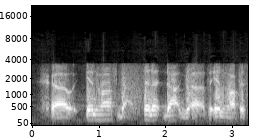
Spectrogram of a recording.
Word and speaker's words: Inhofe: uh we go to your website how uh inhoff dos senate.gov inhoff is spelled I NH h f inhoff dos senate.gov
